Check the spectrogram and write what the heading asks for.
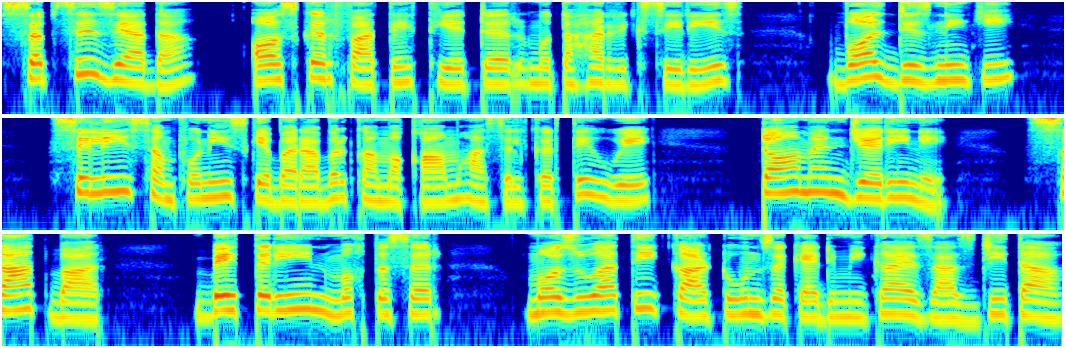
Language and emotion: Urdu, neutral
